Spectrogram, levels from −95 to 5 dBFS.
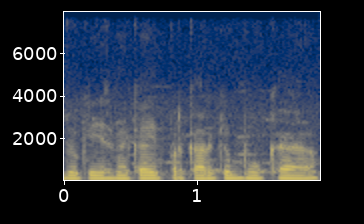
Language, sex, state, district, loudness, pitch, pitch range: Hindi, male, Bihar, Jamui, -17 LUFS, 140 Hz, 135-140 Hz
